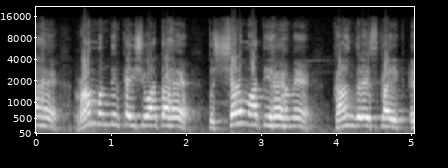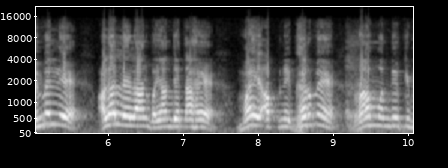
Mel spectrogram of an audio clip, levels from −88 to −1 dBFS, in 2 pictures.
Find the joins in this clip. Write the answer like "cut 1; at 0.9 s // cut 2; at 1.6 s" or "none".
none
